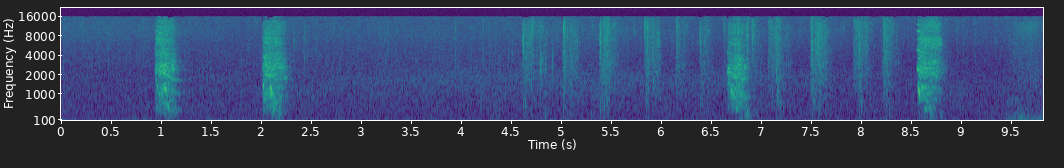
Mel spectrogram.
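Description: Hooves thud slowly on a dirt path.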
